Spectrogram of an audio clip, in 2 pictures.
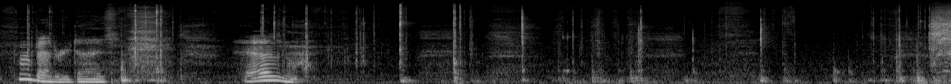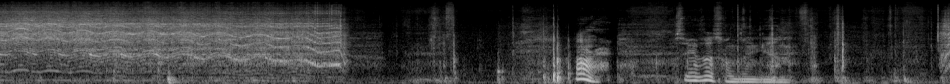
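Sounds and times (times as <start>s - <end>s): cordless power tool whining: 9.2s - 13.4s.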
